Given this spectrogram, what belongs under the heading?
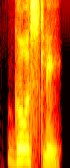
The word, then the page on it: ghostly: Indian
